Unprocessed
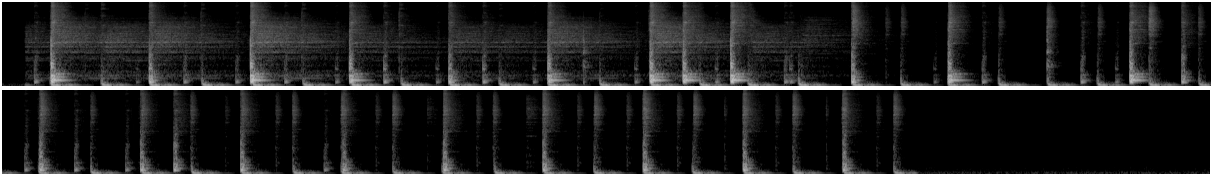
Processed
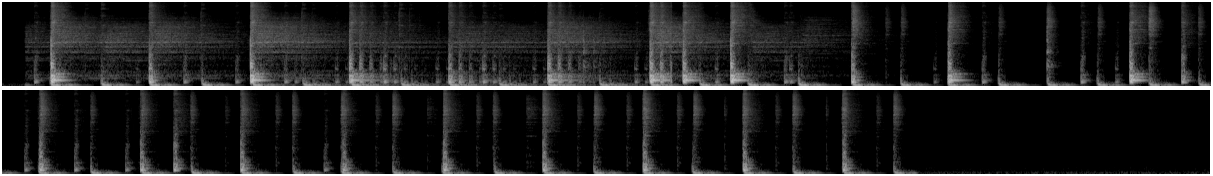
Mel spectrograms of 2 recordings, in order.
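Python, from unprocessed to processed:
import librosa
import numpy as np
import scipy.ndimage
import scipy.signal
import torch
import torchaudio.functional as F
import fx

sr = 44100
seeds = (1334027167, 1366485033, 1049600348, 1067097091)

y = fx.echo_feedback(x, sr, ms=102, feedback_pct=44, wet_db=-7.0, at=(2.69, 6.7))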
